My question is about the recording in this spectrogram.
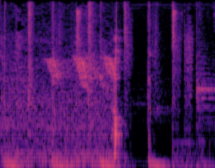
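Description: Sound track of a video clip previewing in editing software: a stretch of noisy hiss with a few brief high chirps and a short tone just after a second in, over low music beats.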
